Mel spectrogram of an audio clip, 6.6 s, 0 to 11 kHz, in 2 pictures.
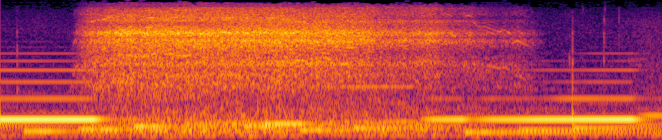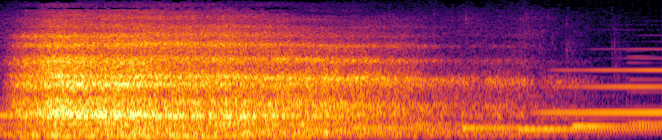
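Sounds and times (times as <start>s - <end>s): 
forceful hissing exhale through the mouth: 0.4s - 2.7s, 3.4s - 6.0s
deep breathing in a breathing exercise: 0.4s - 6.2s.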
